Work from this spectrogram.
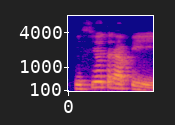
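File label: "fisioterapi", Malay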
